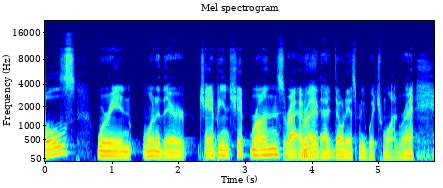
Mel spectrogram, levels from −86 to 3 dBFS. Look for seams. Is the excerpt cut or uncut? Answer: cut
